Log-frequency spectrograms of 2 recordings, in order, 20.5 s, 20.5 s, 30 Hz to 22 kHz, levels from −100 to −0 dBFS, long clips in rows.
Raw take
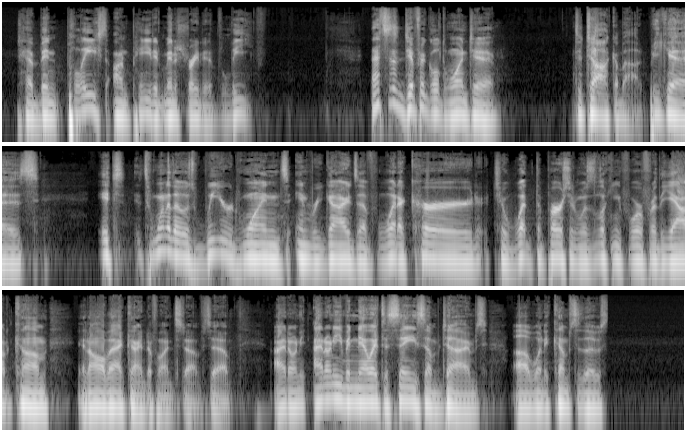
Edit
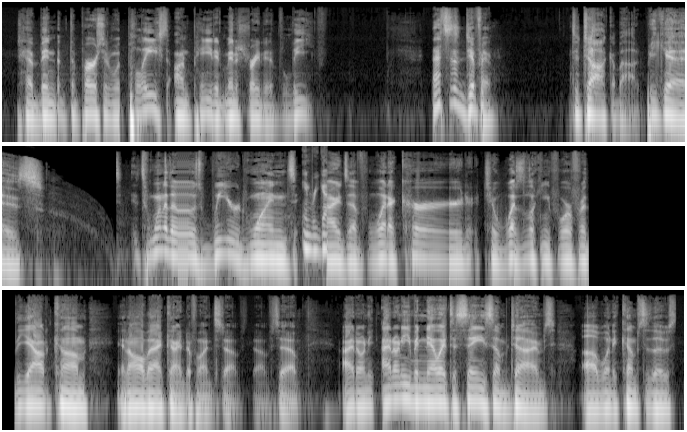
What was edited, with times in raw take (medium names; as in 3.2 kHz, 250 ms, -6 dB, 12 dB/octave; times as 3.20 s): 4.20–4.84 s: delete
5.95–6.21 s: fade out, to -10.5 dB
6.84 s: tape stop 1.17 s
8.61 s: stutter 0.02 s, 6 plays
9.76–10.18 s: speed 166%
10.88–11.40 s: fade out, to -17.5 dB
12.05–12.66 s: move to 0.56 s
13.40 s: insert silence 1.10 s
15.60 s: insert room tone 0.29 s, crossfade 0.24 s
